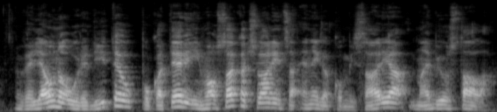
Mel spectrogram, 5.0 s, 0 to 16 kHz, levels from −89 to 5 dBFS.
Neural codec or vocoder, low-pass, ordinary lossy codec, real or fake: none; 14.4 kHz; Opus, 64 kbps; real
